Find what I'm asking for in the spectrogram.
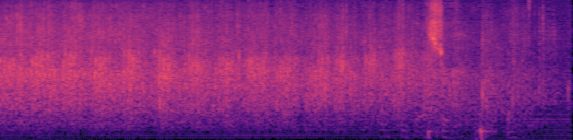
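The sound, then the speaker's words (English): A church audience applauds to welcome a visiting speaker to the morning service, a steady wash of clapping that thins toward the end, where a couple of sharp thumps stand out. “So I want you to put your hands together. Give a good corona welcome to Simon Gounder as he comes to minister this morning.”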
